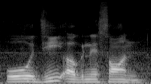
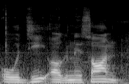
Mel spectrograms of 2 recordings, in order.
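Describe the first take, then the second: Both takes have the same delivery.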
